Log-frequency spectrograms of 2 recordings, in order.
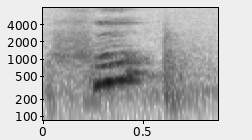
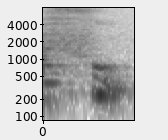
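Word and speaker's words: ふ: Le hu est davantage prononcé comme un fou. C'est sûr que ça dépend toujours des régions parce qu'il y a des accents aussi au Japon. Mais fou davantage.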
